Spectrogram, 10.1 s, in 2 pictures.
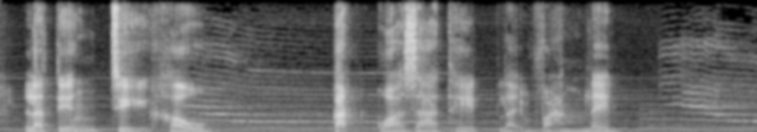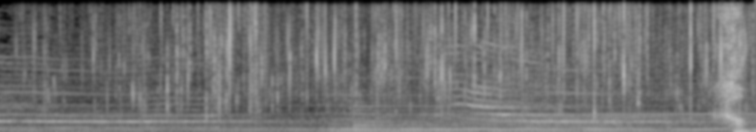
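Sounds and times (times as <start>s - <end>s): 
speech: 0.2s - 1.5s, 2.2s - 4.2s
cat meowing mournfully: 1.1s - 3.3s, 4.4s - 10.0s.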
